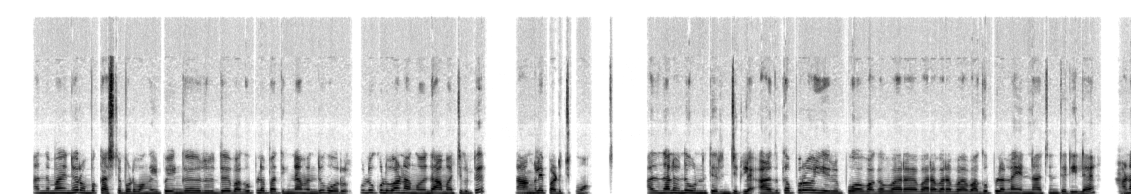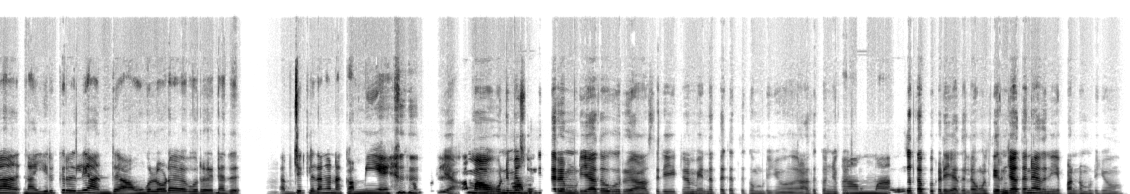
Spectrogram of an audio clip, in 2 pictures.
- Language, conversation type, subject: Tamil, podcast, பள்ளிக்கால அனுபவங்கள் உங்களுக்கு என்ன கற்றுத்தந்தன?
- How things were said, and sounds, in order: tapping; tsk; in English: "சப்ஜெக்ட்ல"; chuckle; distorted speech; static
